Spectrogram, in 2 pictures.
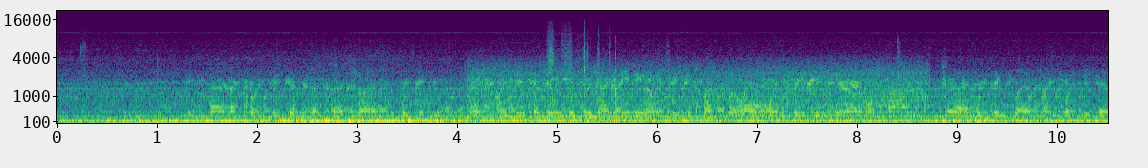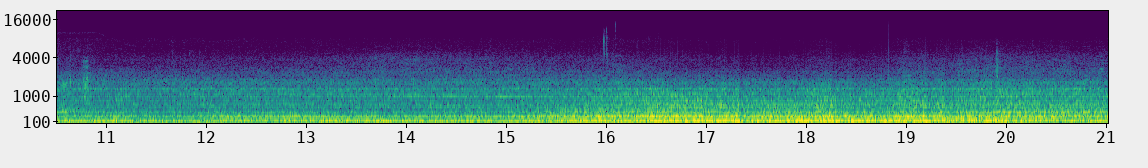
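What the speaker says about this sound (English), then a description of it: "Glad you could be here to catch the pushback of one of two MD-80s, or MD-11s," A McDonnell Douglas MD-80 airliner is pushed back at night at DFW Airport, its engines a steady, loud roar and whine throughout, with faint talk at times underneath.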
